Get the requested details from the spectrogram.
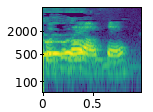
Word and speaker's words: Puerto Vallarta: He wanted so badly to go to Puerto Vallarta, if I said that right.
